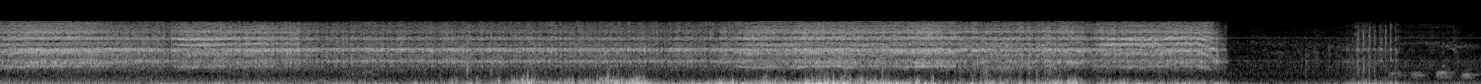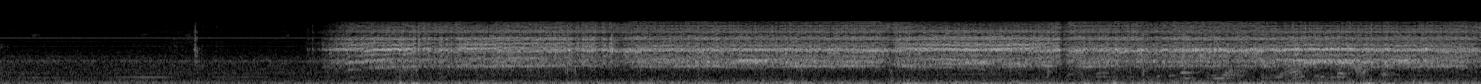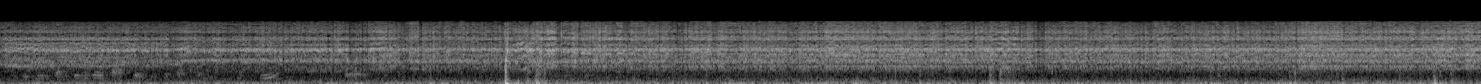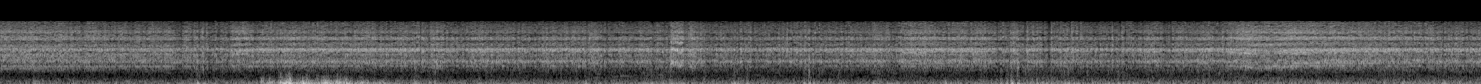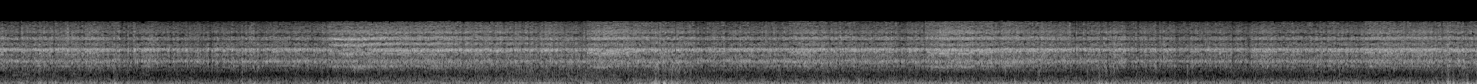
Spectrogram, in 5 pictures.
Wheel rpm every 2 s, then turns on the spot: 230, 230, 230, 230, 220, 220, 40, 0, 0, 80, 110, 110, 110, 110, 110, 120, 160, 200, 200, 200, 200, 200, 200, 210, 230, 230, 230, 230, 230, 230, 230, 230, 230, 230, 230, 230, 230.
12-14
